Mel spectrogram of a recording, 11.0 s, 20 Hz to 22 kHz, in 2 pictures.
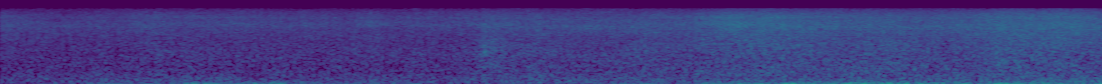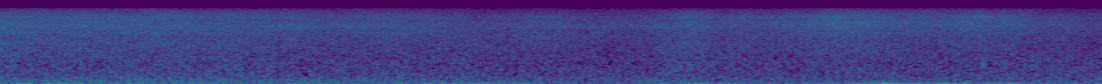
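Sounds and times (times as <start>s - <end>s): sea surf against rocks: 0.0s - 11.0s
wind buffeting microphone: 3.2s - 11.0s.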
